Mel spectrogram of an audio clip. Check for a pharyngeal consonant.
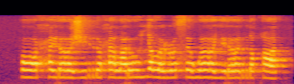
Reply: present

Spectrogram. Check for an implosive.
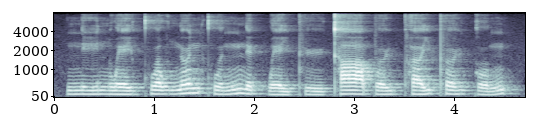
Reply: absent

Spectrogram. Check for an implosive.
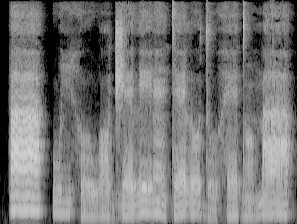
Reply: absent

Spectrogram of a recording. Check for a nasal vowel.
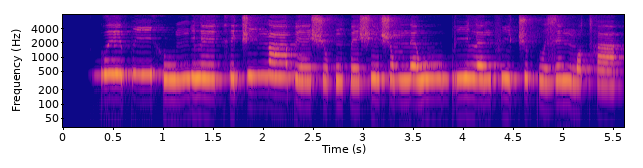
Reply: present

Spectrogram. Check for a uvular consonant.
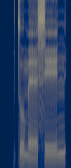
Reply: absent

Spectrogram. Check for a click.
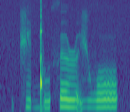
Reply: present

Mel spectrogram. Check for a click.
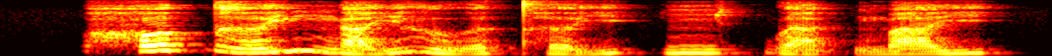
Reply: absent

